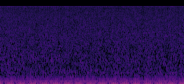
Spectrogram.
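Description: Near silence: only a very faint steady hum and hiss.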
